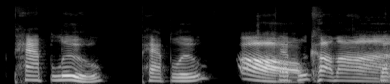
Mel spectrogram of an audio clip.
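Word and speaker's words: Paploo: You said Paplo. All right. Maybe the O is pronounced O and not Oo. I don't know, but it's Paplu.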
